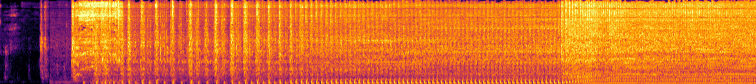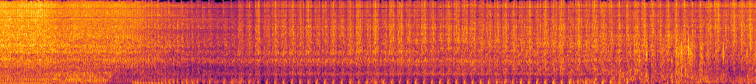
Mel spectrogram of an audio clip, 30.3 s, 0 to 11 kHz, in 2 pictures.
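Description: Cub Cadet HDS 2135 riding mower engine cranked by its electric starter, catching about a second and a half in without starting fluid, its carburettor freshly rebuilt. It runs fast, gets louder for a few seconds around the middle, then drops to an evenly pulsing idle that is a little on the slow side.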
